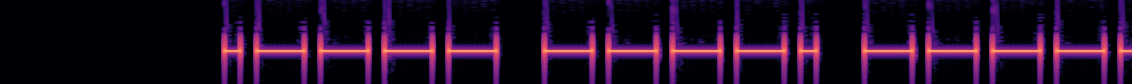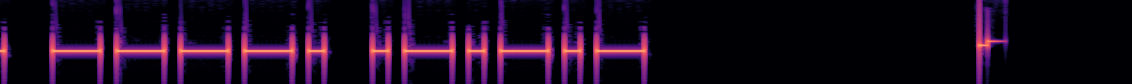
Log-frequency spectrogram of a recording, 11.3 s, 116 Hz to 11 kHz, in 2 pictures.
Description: Morse code, heard as a keyed tone, about 15 wpm, 700 Hz. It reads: 1999.
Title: A Sound Of Thunder 15wpm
